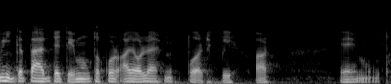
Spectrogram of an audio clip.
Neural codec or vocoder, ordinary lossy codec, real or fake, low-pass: codec, 16 kHz, 4 kbps, FunCodec, trained on Chinese and English, 50 frames a second; none; fake; 7.2 kHz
